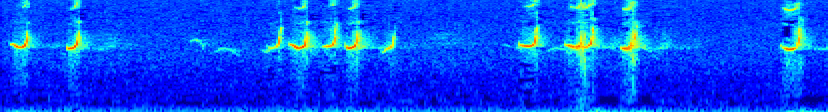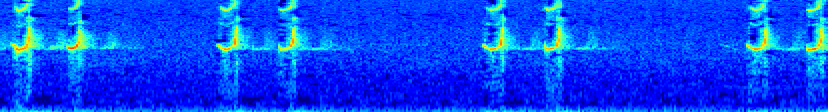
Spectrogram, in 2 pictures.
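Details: Rain quail voice for hunting use: bright, abrupt whistled notes grouped in twos and threes, each cluster about a second apart, loud and dominant against faint background hiss.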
